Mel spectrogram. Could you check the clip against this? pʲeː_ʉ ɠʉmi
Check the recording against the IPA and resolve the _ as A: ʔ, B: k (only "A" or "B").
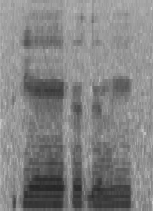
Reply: A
